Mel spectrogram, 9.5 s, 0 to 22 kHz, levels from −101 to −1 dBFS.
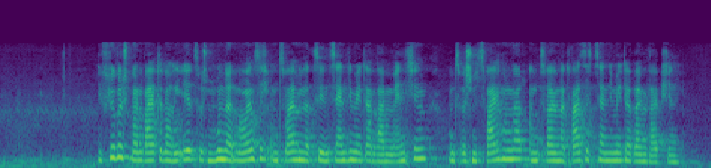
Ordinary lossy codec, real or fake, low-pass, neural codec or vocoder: none; fake; none; codec, 16 kHz, 2 kbps, FreqCodec, larger model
